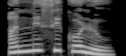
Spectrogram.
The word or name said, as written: ಅನ್ನಿಸಿಕೊಳ್ಳು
